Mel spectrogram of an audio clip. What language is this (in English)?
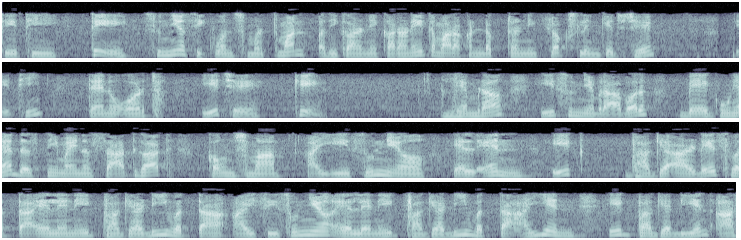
Gujarati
